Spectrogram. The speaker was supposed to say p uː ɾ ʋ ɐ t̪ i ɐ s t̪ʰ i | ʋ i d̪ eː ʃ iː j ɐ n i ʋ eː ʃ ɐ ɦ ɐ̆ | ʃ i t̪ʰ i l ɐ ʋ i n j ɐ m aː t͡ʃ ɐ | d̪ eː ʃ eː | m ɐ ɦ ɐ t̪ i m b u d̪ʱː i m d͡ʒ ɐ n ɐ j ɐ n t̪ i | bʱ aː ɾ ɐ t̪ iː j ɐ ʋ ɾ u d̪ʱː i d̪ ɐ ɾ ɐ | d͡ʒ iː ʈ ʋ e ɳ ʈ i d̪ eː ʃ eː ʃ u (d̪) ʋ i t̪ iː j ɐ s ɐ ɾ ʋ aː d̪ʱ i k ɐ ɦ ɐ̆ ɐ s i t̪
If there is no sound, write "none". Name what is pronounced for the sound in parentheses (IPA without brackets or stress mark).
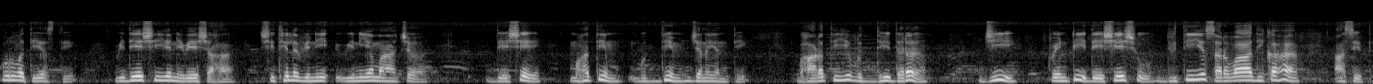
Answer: d̪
